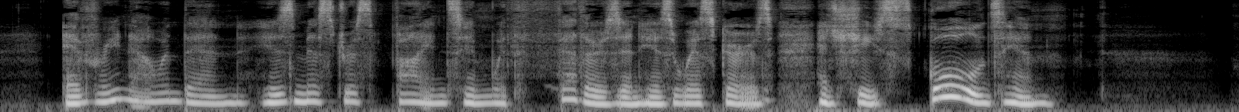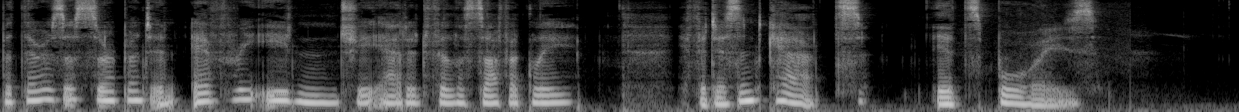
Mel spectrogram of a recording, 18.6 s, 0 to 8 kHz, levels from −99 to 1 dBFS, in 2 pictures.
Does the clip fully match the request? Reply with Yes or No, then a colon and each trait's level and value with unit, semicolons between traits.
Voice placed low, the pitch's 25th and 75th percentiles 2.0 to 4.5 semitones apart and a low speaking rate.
No: medium, 165 Hz; average, 4.0 semitones; slow, 110 wpm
